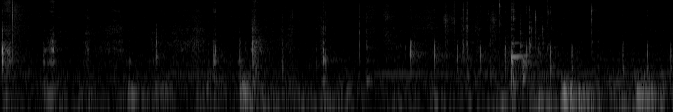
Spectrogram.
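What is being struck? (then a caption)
Plastic bottle with plastic nozzle cap. A tall blue plastic solution bottle with a white plastic nozzle cap is tapped and scratched by fingernails on both the cap and the bottle body. The result is a quiet, close series of short, dry clicks and soft scratches over a low, muffled rumble, with brief mid-high ticks standing out here and there.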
